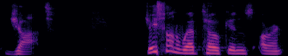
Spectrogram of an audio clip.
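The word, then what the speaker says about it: JWT: or one answer is json web tokens pronounced jot json web tokens are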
